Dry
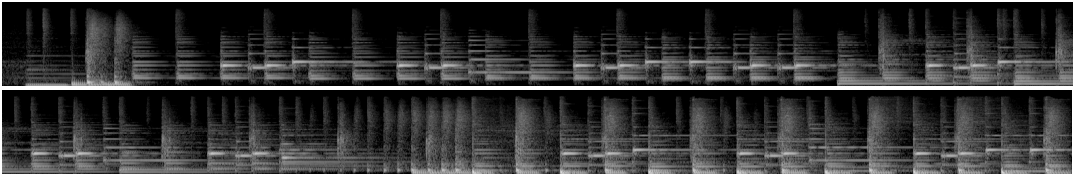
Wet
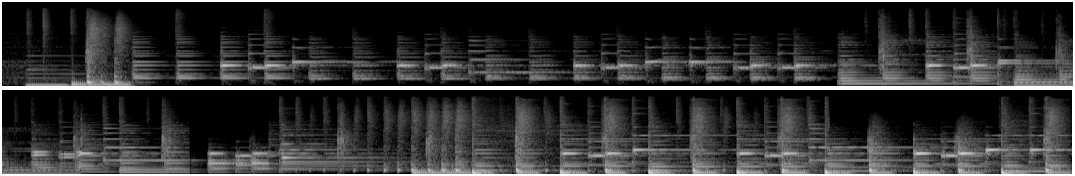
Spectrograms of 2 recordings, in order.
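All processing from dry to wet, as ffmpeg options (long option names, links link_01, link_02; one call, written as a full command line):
ffmpeg -i in.wav -filter_complex "[0:a]asettb=1/sr,asplit=3[link_01][link_02][link_03];[link_01]atrim=end=2.894[link_04];[link_02]atrim=start=2.89:end=8.4,asetpts=PTS-STARTPTS,afade=type=in:duration=0.004:curve=qsin,afade=type=out:start_time=5.506:duration=0.004:curve=qsin,flanger=delay=6.3:depth=6.6:regen=-55:speed=1.8:shape=triangular,highpass=150,lowpass=4400[link_05];[link_03]atrim=start=8.396[link_06];[link_04][link_05]acrossfade=duration=0.004:curve1=hsin:curve2=qsin[link_07];[link_07][link_06]acrossfade=duration=0.004:curve1=qsin:curve2=hsin,asettb=1/sr,asplit=3[link_08][link_09][link_10];[link_08]atrim=end=9.964[link_11];[link_09]atrim=start=9.96:end=11.5,asetpts=PTS-STARTPTS,afade=type=in:duration=0.004:curve=qsin,afade=type=out:start_time=1.536:duration=0.004:curve=qsin,tiltshelf=frequency=680:gain=4,aeval=exprs='val(0)*sin(2*PI*71*n/s)':channel_layout=same[link_12];[link_10]atrim=start=11.496[link_13];[link_11][link_12]acrossfade=duration=0.004:curve1=hsin:curve2=qsin[link_14];[link_14][link_13]acrossfade=duration=0.004:curve1=qsin:curve2=hsin,asettb=1/sr,asplit=3[link_15][link_16][link_17];[link_15]atrim=end=12.584[link_18];[link_16]atrim=start=12.58:end=13.38,asetpts=PTS-STARTPTS,afade=type=in:duration=0.004:curve=qsin,afade=type=out:start_time=0.796:duration=0.004:curve=qsin,agate=range=-33dB:threshold=-31dB:ratio=3:release=100:detection=peak,lowpass=frequency=580:width_type=q:width=4.6[link_19];[link_17]atrim=start=13.376[link_20];[link_18][link_19]acrossfade=duration=0.004:curve1=hsin:curve2=qsin[link_21];[link_21][link_20]acrossfade=duration=0.004:curve1=qsin:curve2=hsin,asettb=1/sr,asplit=3[link_22][link_23][link_24];[link_22]atrim=end=18.984[link_25];[link_23]atrim=start=18.98:end=20.68,asetpts=PTS-STARTPTS,afade=type=in:duration=0.004:curve=qsin,afade=type=out:start_time=1.696:duration=0.004:curve=qsin,lowpass=1800,equalizer=frequency=1100:width=3.5:gain=6.5[link_26];[link_24]atrim=start=20.676[link_27];[link_25][link_26]acrossfade=duration=0.004:curve1=hsin:curve2=qsin[link_28];[link_28][link_27]acrossfade=duration=0.004:curve1=qsin:curve2=hsin" out.wav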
